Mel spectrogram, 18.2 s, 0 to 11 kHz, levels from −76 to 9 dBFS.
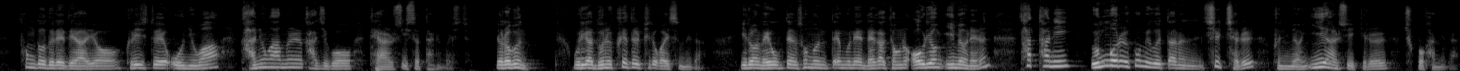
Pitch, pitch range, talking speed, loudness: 150 Hz, 125-175 Hz, 335 characters per minute, -26 LUFS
